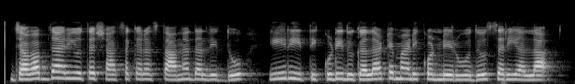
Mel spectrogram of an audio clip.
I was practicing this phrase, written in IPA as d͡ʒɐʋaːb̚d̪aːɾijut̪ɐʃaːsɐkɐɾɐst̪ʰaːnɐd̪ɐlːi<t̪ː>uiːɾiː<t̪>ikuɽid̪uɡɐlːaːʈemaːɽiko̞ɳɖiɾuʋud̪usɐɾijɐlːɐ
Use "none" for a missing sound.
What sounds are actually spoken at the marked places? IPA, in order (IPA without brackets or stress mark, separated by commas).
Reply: d̪ː, t̪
